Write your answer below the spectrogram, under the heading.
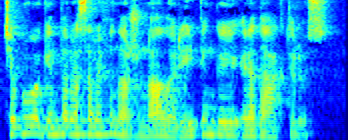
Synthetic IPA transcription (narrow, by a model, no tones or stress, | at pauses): t͡ʃʲɛbʊʋoːɡʲɪnt̪ɐɾɐsɐɾɐfʲɪnoʒʊɾnɑːlˠoːɾʲɛɪt̪ʲɪŋɡɐɪɾʲɛd̪ɑːkt̪ɔ̰ɾʲʊ̰s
